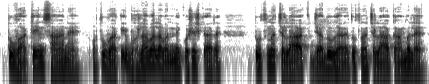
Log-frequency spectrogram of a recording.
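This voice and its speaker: A man's voice: medium pitch, a little mellow, voice pushed up, close to an everyday voice. A man voicing a powerful male jinn, stern and threatening as he speaks. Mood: mocking. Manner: threatening, scornful.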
